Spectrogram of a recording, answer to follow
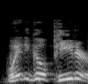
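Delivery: high, cheering congratulations; mock cheer. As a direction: cheer him on like a fan. Mock cheering Peter's insight.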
